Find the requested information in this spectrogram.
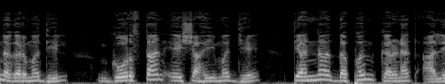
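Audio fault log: Throughout, AAC compression: the speech is dull and smeared, with nothing above 12.5 kHz and a warbling, fizzy texture on sibilants and held sounds, likely from low-bitrate AAC-LC discarding high bands and coarsely quantising the rest, which fits roughly 32 kbps.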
